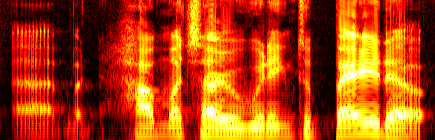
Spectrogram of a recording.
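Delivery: loud hammed-up haggling president; mock bribe ask. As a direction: push for a bribe.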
